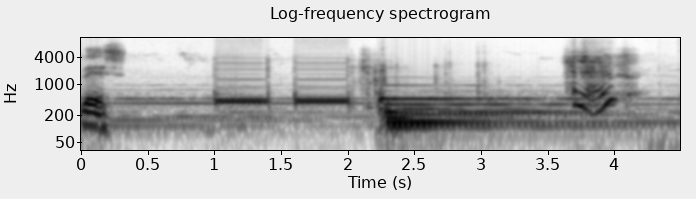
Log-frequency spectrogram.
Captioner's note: phone rings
